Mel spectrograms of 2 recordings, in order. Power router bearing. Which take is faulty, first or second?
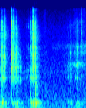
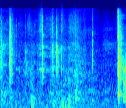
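first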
